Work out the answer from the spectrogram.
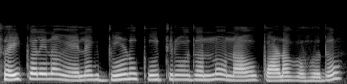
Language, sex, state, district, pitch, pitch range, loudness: Kannada, female, Karnataka, Bangalore, 215 Hz, 190-230 Hz, -14 LUFS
